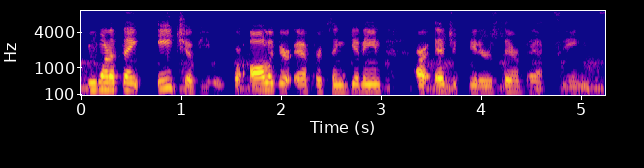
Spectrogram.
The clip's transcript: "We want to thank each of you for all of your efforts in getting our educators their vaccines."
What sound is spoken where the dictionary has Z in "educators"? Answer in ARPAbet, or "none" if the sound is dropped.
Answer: Z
